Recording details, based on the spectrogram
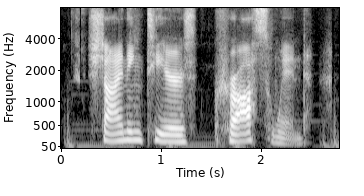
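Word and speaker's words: Shining Tears X Wind: this anime is called shining tears crosswind you do pronounce the x but not as an x it's pronounced as cross that's annoying and have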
